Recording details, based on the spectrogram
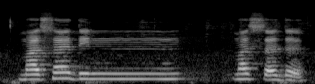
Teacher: سین کو ادا کرتے ہوئے سیٹی کی آواز پراپر آنی چاہیے · ماسا دن، اور یہاں پہ دال جو ہے حروف قلقلہ میں سے ہے۔ جب ہم نے وقف کرنا ہے تو پھر دال ساکن ہو جائے گی تو یہاں پہ قلقلہ ہوگا۔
